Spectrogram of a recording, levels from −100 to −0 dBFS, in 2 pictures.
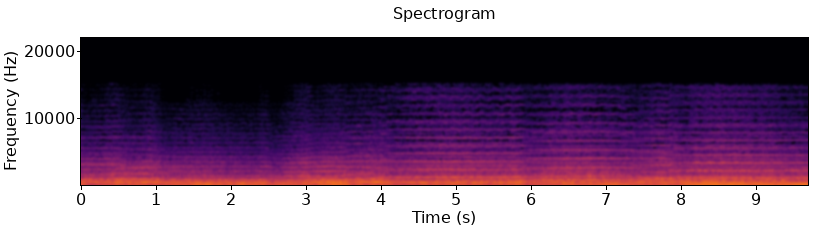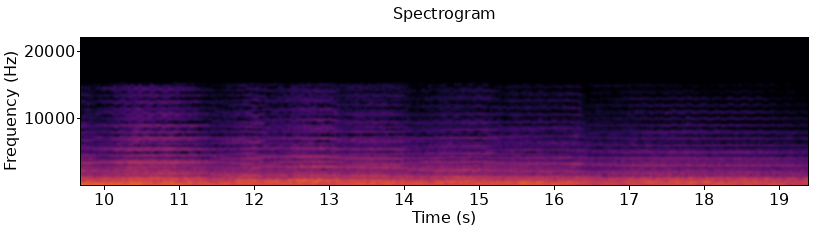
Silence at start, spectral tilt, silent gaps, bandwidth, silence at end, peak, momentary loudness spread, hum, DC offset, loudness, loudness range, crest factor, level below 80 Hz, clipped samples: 0 s; -6 dB/octave; none; 15.5 kHz; 0 s; -18 dBFS; 8 LU; none; under 0.1%; -34 LUFS; 6 LU; 16 dB; -54 dBFS; under 0.1%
